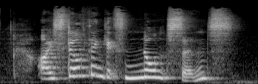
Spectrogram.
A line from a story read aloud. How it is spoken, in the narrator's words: Jasmine said fiercely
